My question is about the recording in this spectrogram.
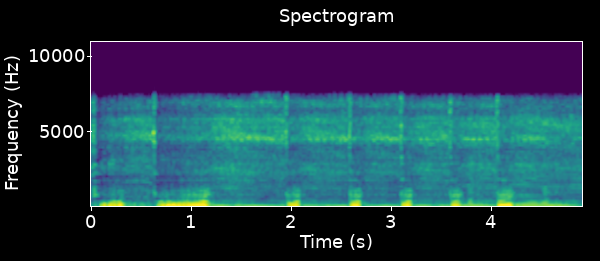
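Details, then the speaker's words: Opel non-runner, thought to sound like a 1.6 Astra F, first start with only the belt fitted and a leaking water pump: steady idle then quick clean throttle blips, healthy and responsive; little smoke but some blow-by. "There isn't much smoke, but there is blow by. It sounds healthy. It sounds like a little 1.6 Astra F."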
